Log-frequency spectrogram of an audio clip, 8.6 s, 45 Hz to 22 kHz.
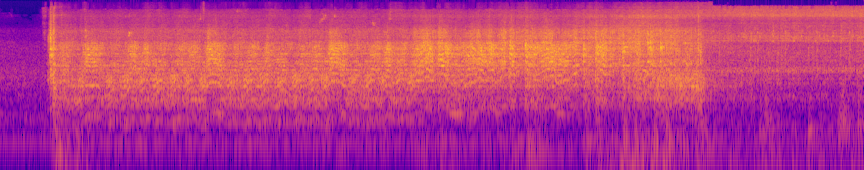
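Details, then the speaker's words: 1958 Chevrolet Bel Air off the road since 1993, after filling the carb bowl with fresh gasoline: catches at once and settles into a smooth, quiet, even idle with no ticking or knocking, barely any smoke; normal start and idle. "Hey, he's a runner. Is that running off the carburetor? Oh, it's nice and quiet too. Oh, that was amazing."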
